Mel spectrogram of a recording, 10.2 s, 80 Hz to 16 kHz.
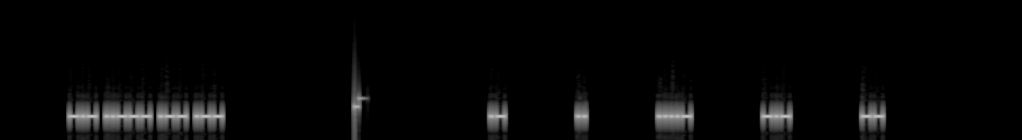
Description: Morse code, heard as a keyed tone, about 40 wpm, spaced as for 16 wpm, 700 Hz. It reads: K2WW AI4KM
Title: USA Call Signs - 8x Character Spacing - 40wpm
